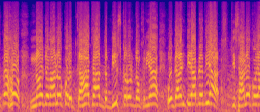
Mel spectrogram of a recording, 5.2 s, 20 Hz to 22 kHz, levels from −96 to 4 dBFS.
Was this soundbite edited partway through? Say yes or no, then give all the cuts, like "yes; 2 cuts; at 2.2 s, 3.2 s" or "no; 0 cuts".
yes; 1 cut; at 1.4 s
